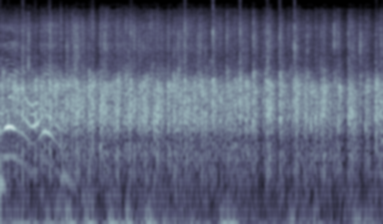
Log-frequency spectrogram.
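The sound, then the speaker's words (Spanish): An audience claps steadily for Spain's Minister of Youth and Children, Sira Rego, a dense, loud patter of many hands with a faint whistle near the start. “Pero bueno, si es la ministra de Juventud e Infancia, Sira Rego, por favor, un aplauso.”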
